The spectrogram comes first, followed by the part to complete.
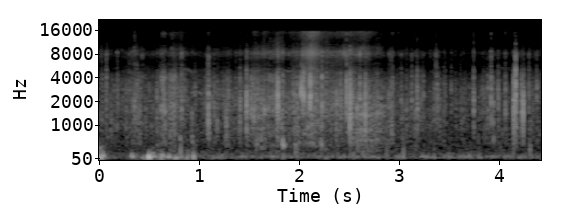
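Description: Faint, irregular rustling and crackling of chili plant leaves and silver plastic mulch film as someone moves through the bed, with a soft thump about half a second in.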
